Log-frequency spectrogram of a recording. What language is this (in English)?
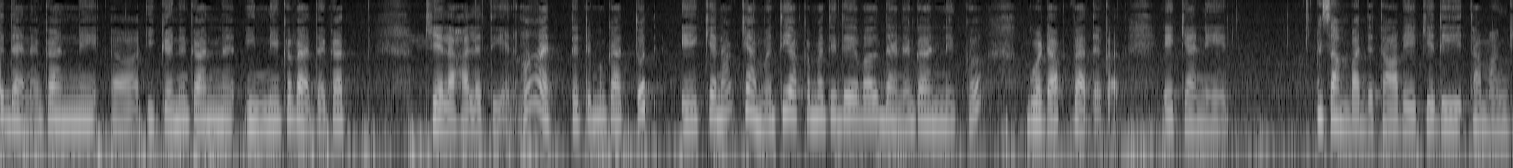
Sinhala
